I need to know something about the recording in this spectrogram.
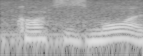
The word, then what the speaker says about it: Cottesmore: Or Cottesmore, as it's supposed to be pronounced.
